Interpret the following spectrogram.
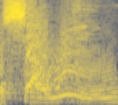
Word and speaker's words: Samhain: During this festival of Samhain, Durante este festejo pronunciado Samhain, some people dressed up in these costumes, muchas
